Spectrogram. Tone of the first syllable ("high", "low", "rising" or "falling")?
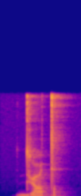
high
